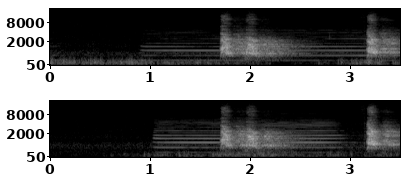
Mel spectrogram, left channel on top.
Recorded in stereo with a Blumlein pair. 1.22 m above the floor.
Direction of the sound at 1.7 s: 10° left.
